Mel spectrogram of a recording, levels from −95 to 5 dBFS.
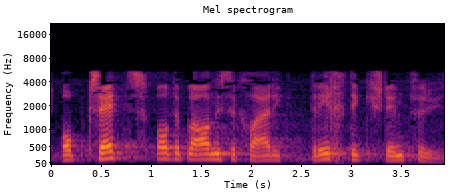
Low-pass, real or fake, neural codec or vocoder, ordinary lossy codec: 5.4 kHz; real; none; MP3, 24 kbps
